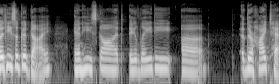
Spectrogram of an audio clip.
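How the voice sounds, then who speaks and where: A woman is speaking. The recording is very clean with a silent background. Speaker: drama review channel host. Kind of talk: casual live stream chat. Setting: live stream while traveling. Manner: hesitant, many fillers.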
